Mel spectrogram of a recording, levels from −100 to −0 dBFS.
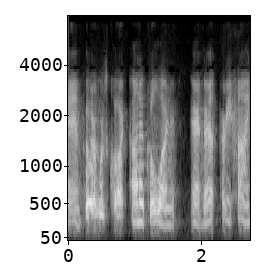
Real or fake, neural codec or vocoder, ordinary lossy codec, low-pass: fake; autoencoder, 22.05 kHz, a latent of 192 numbers a frame, VITS, trained on one speaker; MP3, 48 kbps; 7.2 kHz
